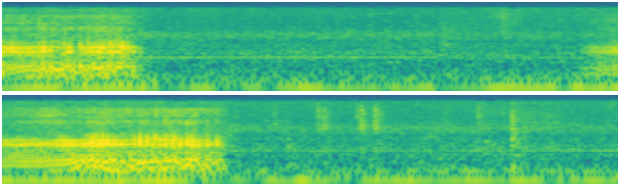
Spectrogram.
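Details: Pekingese snoring in deep sleep on its toilet while its feet twitch: a short rasping snore, then a longer drawn-out rattling one of over a second, with a soft steady hum in the background.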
